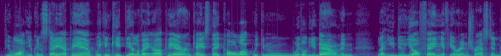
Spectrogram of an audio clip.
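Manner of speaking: high, blunt foreman woman explaining; Blue Nori voice. Acted. Blue Nori keeps talking.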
